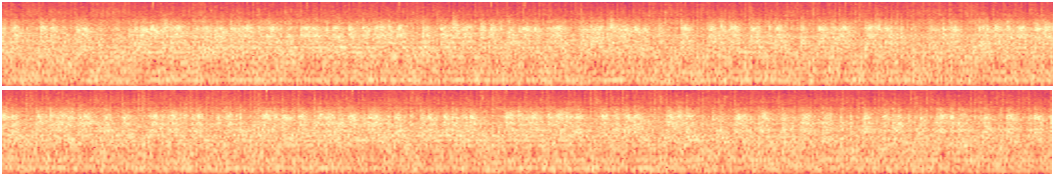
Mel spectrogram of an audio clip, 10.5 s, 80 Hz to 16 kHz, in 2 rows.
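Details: Lucas Mill 618 sawmill under refurbishment, right-angle gearbox: loud, harsh rattling clatter steadily over the running engine; gearbox has oil but much lash between gears, owner unsure if rebuild needed or normal; gear rattle.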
